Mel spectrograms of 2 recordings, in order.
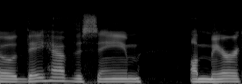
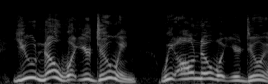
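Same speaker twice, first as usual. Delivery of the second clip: mock angry, accusing, upset outburst, pitched up; 8 semitones higher, 4 dB louder than usual. Retelling confronting a customer who acted like they were crazy: own upset outburst. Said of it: "I got so upset".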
